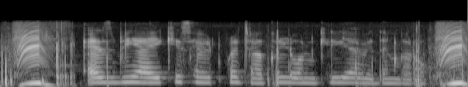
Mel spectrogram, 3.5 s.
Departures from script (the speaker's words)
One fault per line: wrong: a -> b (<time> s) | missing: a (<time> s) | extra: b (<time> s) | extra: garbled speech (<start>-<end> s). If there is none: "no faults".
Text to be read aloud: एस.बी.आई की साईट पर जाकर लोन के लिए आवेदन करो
no faults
